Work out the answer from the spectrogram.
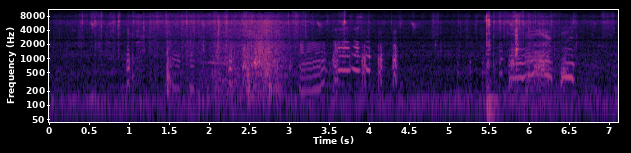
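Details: Backyard chickens going about their daily routine, giving a burst of rapid, harmonic clucking and cackling notes in uneven runs, with louder squawky bursts near the end over a low background hum.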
